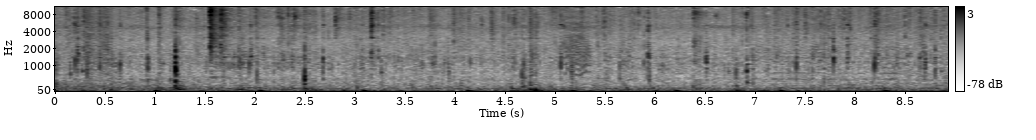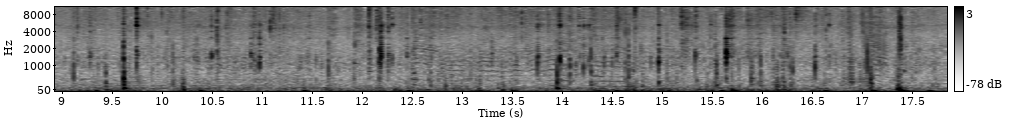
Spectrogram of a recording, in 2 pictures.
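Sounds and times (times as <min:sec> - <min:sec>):
insects ticking and tapping against a hanging porch bulb at night: 0:00.2 - 0:17.7.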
